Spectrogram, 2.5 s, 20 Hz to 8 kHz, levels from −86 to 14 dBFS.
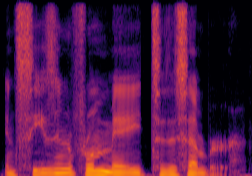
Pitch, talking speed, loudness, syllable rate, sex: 125 Hz, 145 wpm, -15 LUFS, 3.8 syllables/s, male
